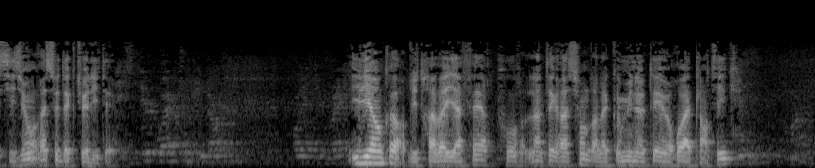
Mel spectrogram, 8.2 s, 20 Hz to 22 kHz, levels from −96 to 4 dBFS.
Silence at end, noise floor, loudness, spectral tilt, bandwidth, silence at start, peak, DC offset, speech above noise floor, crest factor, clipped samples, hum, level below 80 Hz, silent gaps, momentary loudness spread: 0.6 s; -68 dBFS; -35 LUFS; -4.5 dB/octave; 8.4 kHz; 0 s; -14 dBFS; under 0.1%; 33 dB; 22 dB; under 0.1%; none; -70 dBFS; none; 12 LU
